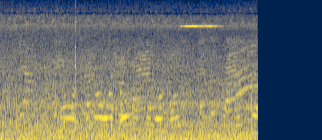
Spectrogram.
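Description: Indistinct voices talking over a steady low rumble of outdoor background noise. The sound cuts off abruptly to total silence a little over three seconds in.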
